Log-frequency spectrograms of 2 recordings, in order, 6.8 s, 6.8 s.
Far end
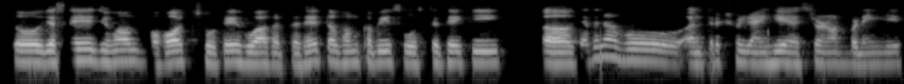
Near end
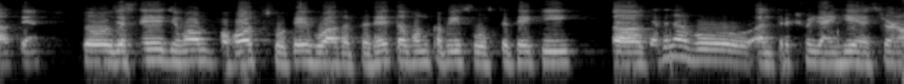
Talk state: echo only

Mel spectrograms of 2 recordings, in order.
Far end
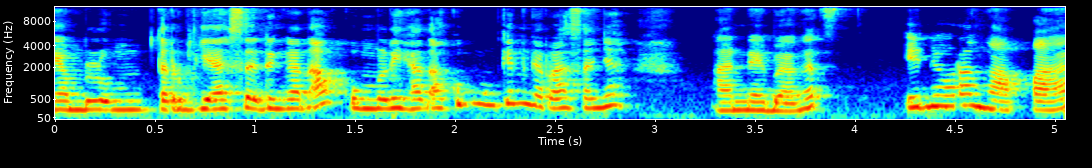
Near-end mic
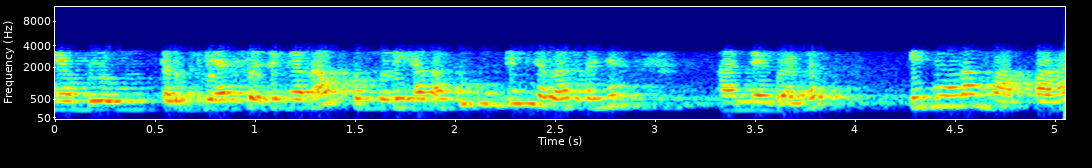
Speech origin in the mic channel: echo only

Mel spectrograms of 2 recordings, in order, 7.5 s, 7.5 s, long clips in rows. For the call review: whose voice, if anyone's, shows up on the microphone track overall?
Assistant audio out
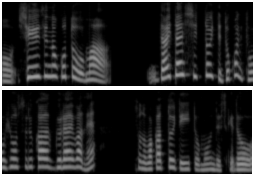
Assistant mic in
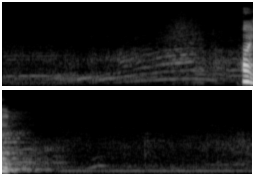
user only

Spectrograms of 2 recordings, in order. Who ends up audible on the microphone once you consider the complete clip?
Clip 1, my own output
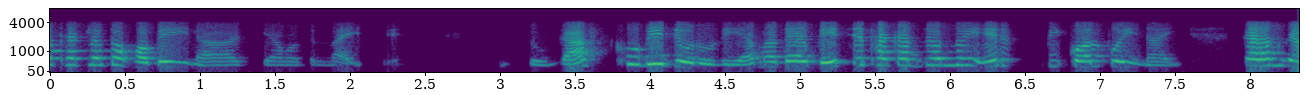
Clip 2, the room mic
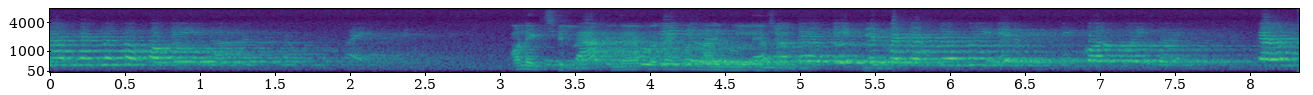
both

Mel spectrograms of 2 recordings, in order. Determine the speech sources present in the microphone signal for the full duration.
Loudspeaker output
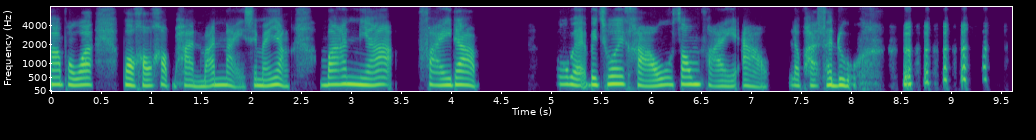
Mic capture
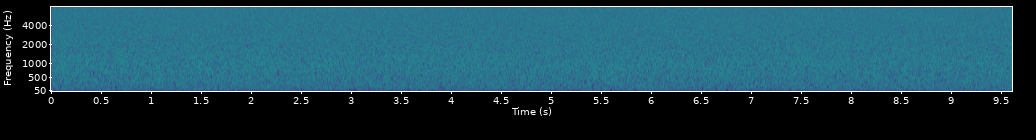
neither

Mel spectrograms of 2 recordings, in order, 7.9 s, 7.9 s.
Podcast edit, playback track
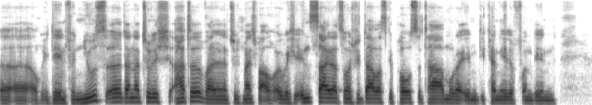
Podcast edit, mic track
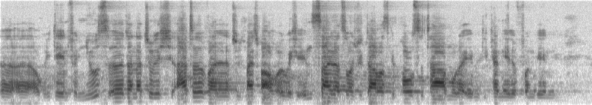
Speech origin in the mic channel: echo only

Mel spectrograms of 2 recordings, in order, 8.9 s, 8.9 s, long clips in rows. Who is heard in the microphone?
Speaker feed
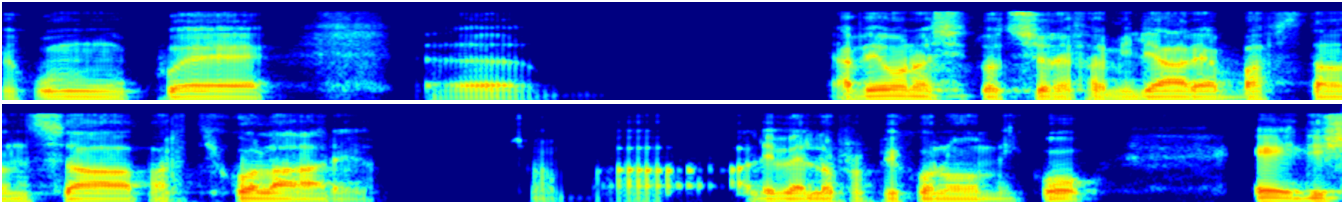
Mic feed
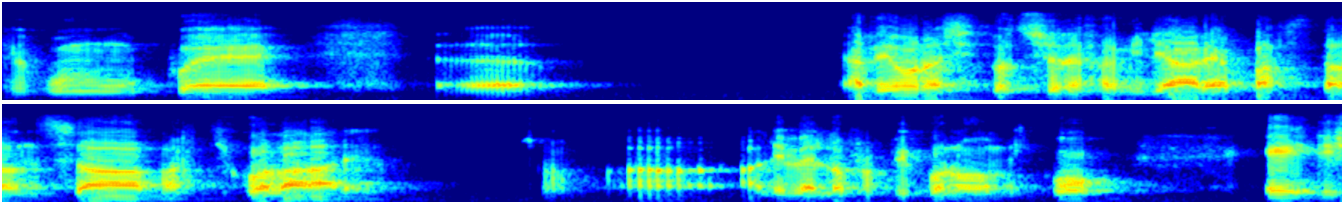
echo only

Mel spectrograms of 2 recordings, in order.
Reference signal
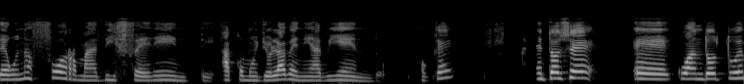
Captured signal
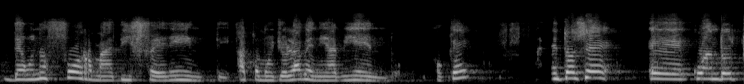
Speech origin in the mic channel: echo only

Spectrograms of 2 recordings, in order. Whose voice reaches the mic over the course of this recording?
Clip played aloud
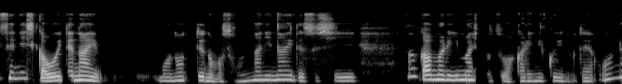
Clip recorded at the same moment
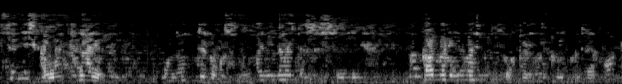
echo only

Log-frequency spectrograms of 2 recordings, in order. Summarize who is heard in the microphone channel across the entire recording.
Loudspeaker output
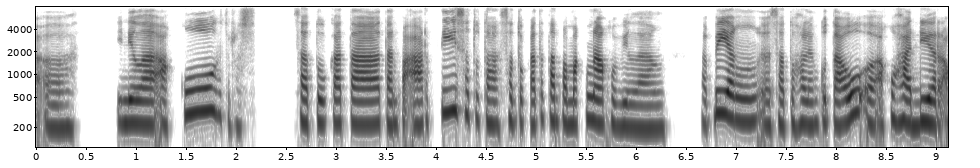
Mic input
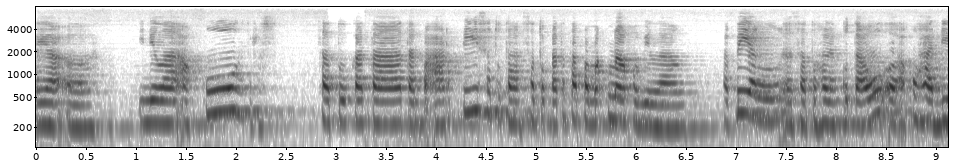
echo only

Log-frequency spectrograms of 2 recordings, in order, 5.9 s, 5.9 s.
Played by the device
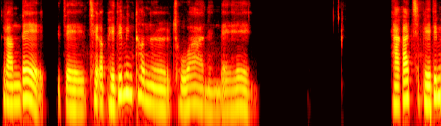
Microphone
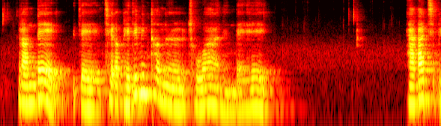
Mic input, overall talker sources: echo only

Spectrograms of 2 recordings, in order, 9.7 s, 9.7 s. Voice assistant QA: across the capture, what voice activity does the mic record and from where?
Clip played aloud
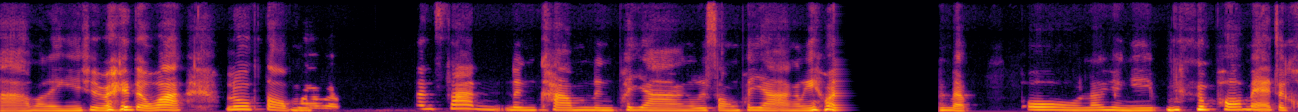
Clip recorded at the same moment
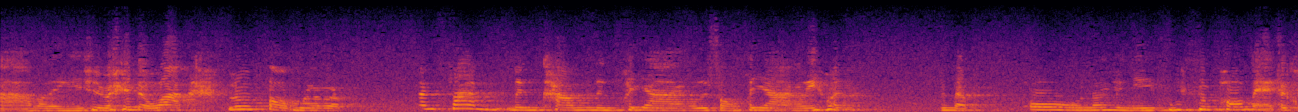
echo only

